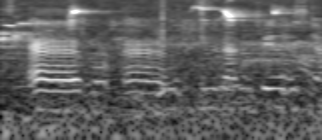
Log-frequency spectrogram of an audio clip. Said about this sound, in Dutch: Het geluid van vogels, van wind in de bomen, van pratende mensen, van een watertje op de achtergrond en weinig verkeersgeluiden.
